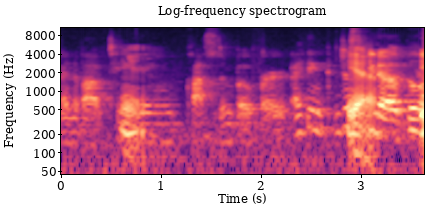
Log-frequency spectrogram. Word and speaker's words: Beaufort: It's spelled the exact same way, so it's really That's funny. confusing. Yeah. That's how you pronounce it. Yeah. I didn't pronounce it correctly.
